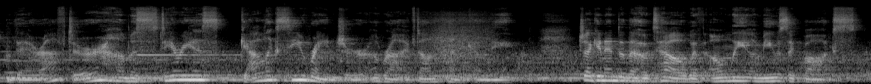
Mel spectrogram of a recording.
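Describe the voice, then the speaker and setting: An actor playing a suave, smug, scheming corporate insider in a video game, speaking theatrically with dramatic pauses. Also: male voice, a little high, lively intonation, echoey room, music in the background. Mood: ominous, dramatic. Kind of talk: video game cutscene dialogue.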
